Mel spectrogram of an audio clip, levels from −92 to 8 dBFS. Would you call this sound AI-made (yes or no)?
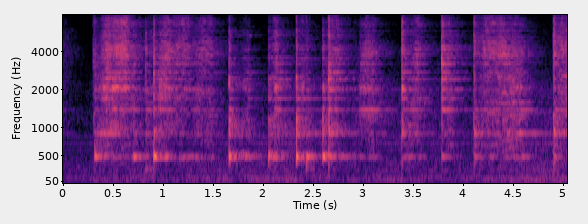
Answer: no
